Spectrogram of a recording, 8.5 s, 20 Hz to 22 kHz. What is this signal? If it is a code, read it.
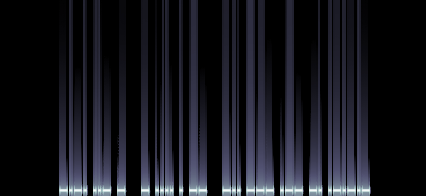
Morse code, heard as a keyed tone, about 25 wpm, 700 Hz. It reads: CUT THEM DOWN.
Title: Sentences from Top 1000 Words - Review Part 1 - 25wpm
